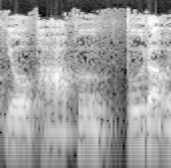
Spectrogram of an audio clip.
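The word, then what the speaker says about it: 요바브: 욕단의 12번째 아들은 요입니다 요밥 요은 요바 브라고 읽습니다 바라고 했습니다이 외친 사람이라는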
